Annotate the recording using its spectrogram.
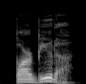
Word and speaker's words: Barbuda: Antigua, pronounced in TGA, and Barbuda, Barbuda, is located in the heart of the Caribbean Sea.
